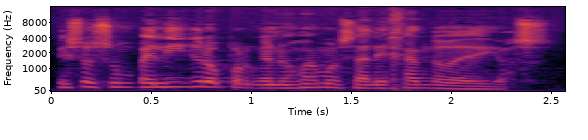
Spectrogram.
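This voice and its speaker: A man's voice: a little high, animated, fast, warm tone. A man preaching a sermon as pastor, emphatic and full of rhetorical questions.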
